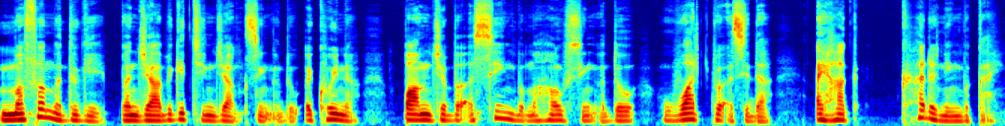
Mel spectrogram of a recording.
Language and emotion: Manipuri, sad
